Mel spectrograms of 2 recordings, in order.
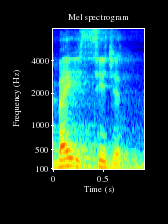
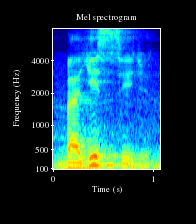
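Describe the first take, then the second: First: There is no 'yi' sound before sijn. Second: A 'yi' sound comes before sijn. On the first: The speaker calls it wrong. "Bukan bais sijn" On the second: The speaker calls it right. "yi yi"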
